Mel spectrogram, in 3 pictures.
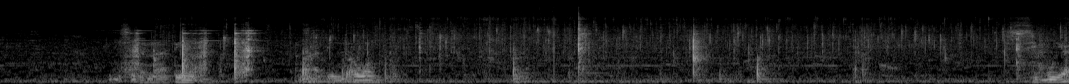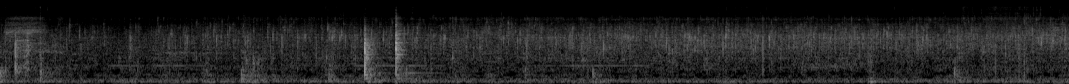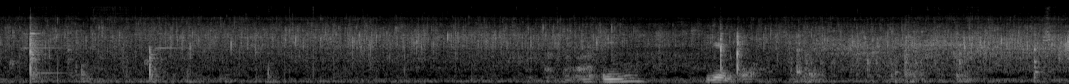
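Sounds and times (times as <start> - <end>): onion sizzling in hot oil: 1.3 - 32.0
metal spatula clinking on wok: 21.6 - 23.4.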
